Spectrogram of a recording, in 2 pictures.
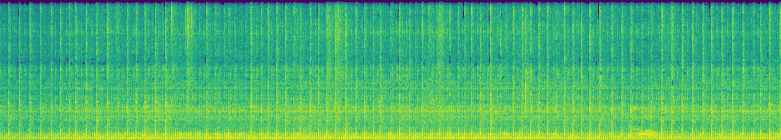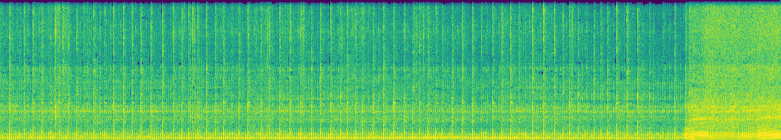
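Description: A chainsaw runs with a steady, buzzing engine drone.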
